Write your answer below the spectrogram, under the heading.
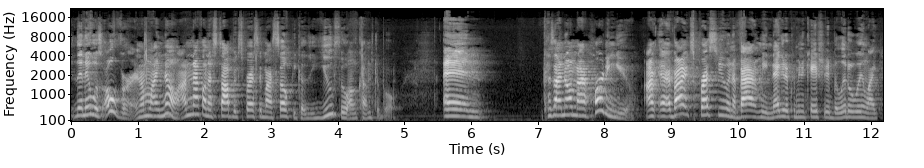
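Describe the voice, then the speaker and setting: A woman's voice: fairly high pitch, a bit bright. A young woman talking straight to camera in a passionate, emphatic monologue that rambles with restarts. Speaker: vlogger.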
